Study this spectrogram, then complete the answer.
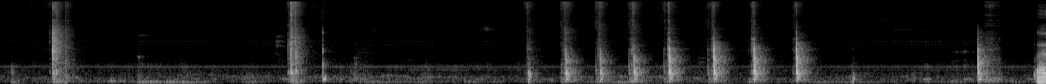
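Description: A knife chops garlic on a board in a home kitchen while ginataang langka is being prepared: a few isolated knocks, then a quick run of about eight sharp, evenly spaced cuts, close and clear, with a final stroke near the end.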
